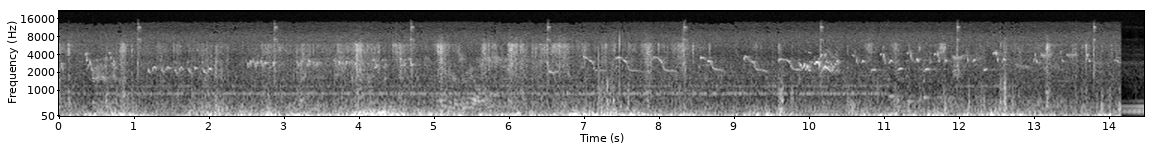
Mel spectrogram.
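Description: Outdoor ambience: a low, uneven rumble under many short, quick chirping bird calls, with faint voices now and then.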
